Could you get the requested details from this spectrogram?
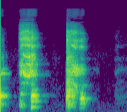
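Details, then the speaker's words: Adult man coughs twice in quick succession, sharp harsh throaty bursts, after smoking from a bowl; a plain cough. "Damn, Johnny. I didn't hear that. He just made me fucking cough. I was hitting my damn bowl and he said that shit."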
